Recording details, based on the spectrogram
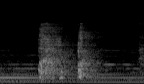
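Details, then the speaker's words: Demonstration of coughing in an educational video on cough and sneeze etiquette by medical students: two short cough bursts over steady background music. "Nah, berdasarkan video tadi, kita mengetahui bahwa ketika kita batuk, kita harus menutup mulut agar virusnya tidak menular."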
